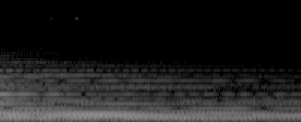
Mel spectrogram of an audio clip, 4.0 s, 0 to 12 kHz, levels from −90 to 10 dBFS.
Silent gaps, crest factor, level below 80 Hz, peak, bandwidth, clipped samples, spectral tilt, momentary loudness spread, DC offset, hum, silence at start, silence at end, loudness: none; 12 dB; -66 dBFS; -28 dBFS; 7.2 kHz; under 0.1%; -11 dB/octave; 9 LU; under 0.1%; none; 0 s; 0 s; -41 LUFS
